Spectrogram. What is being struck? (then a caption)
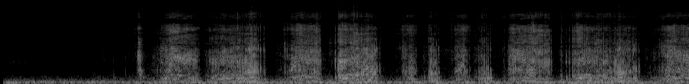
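Fabric backpack pocket with metal zipper. Fingertips pull the metal zipper slider on the front pocket of a black polyester fabric backpack open and closed repeatedly. The result is a series of gritty zipper-teeth rasps, starting soft and growing louder and denser after the first second, each stroke with a bright, scratchy edge over a low rumble.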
